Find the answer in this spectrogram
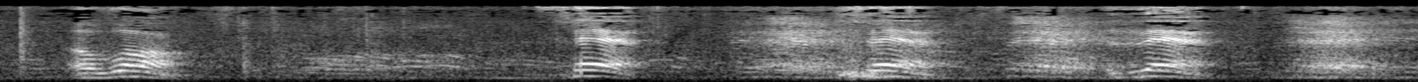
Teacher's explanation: قلت طرف اللسان متعامد مع أطراف الثنايا العليا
